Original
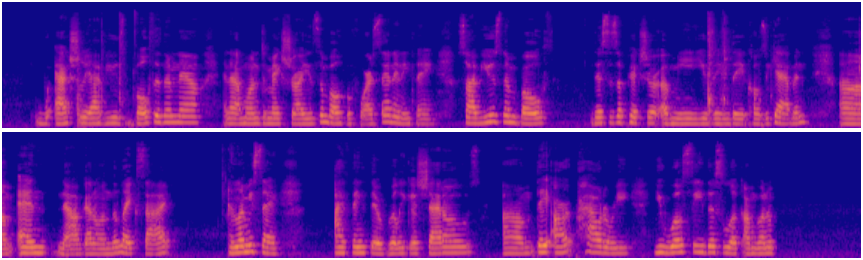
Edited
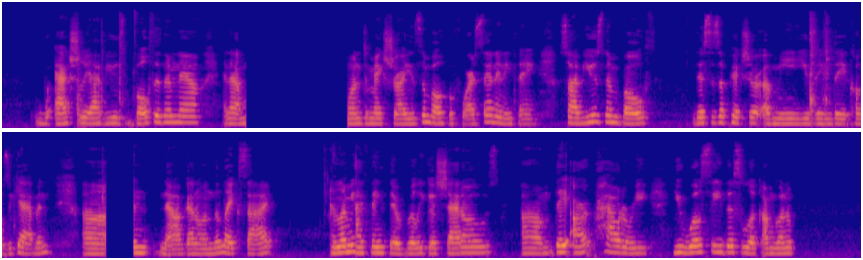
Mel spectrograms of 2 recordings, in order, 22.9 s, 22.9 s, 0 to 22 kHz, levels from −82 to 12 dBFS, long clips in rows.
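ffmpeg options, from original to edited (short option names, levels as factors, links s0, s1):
-filter_complex "[0:a]asplit=5[s0][s1][s2][s3][s4];[s0]atrim=end=3.25,asetpts=PTS-STARTPTS,afade=t=out:st=3.246:d=0.004:c=hsin,apad=pad_dur=1.36[s5];[s1]atrim=start=3.25:end=11.47,asetpts=PTS-STARTPTS,afade=t=in:d=0.004:c=hsin,afade=t=out:st=8.216:d=0.004:c=hsin[s6];[s2]atrim=start=11.47:end=11.84,asetpts=PTS-STARTPTS,volume=0[s7];[s3]atrim=start=11.84:end=14.812,asetpts=PTS-STARTPTS,afade=t=in:d=0.004:c=hsin[s8];[s4]atrim=start=15.918[s9];[s5][s6][s7][s8]concat=n=4:v=0:a=1[s10];[s10][s9]acrossfade=d=0.004:c1=hsin:c2=hsin"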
